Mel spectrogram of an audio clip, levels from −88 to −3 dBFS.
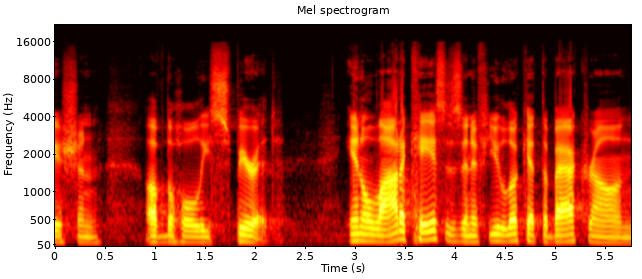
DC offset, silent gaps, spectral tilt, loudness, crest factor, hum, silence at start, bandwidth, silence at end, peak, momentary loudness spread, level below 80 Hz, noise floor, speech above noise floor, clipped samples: under 0.1%; none; -4.5 dB/octave; -21 LUFS; 18 dB; none; 0 s; 16 kHz; 0 s; -2 dBFS; 12 LU; -68 dBFS; -58 dBFS; 36 dB; under 0.1%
